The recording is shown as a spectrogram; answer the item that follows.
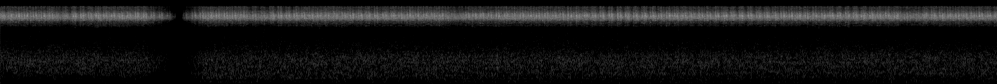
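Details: Stridulating male crickets give a constant high, shimmering trill that drops out for a split second early on, then resumes evenly; no birds, wind or voices.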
